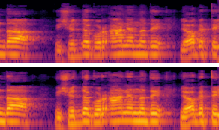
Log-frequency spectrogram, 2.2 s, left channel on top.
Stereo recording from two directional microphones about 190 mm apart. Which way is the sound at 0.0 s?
30° right (ahead or behind).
